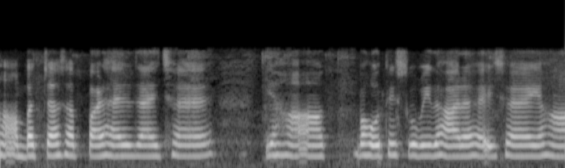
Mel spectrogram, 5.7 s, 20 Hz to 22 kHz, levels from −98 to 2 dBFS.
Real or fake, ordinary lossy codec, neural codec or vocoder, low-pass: real; Opus, 24 kbps; none; 7.2 kHz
